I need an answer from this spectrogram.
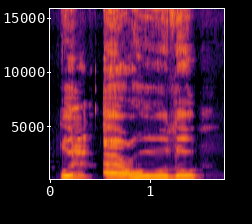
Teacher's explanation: قوف کو آپ نے پر پڑھنا ہے اور لام کو ہلانا نہیں ہے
